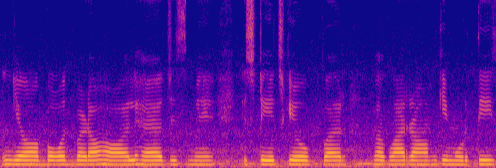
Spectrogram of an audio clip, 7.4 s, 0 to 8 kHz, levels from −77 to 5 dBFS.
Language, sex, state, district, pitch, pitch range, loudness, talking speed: Hindi, female, Chhattisgarh, Raipur, 190 Hz, 190-195 Hz, -13 LUFS, 105 wpm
